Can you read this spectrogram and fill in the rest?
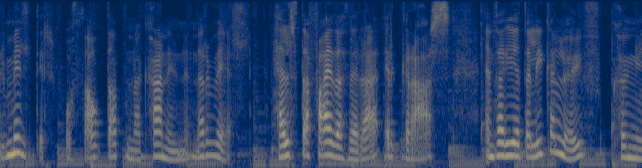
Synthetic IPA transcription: ɾmɪlt̪ɪɾ̥ɔɣθa̰wt̪apnakʰaːnɪnʏ̰nːaɾvɛ̰ːl̥hɛlst̪afaːjðaθejrːa̰ʔɛɾkɾa̰ːsɛnθaɾjɛːt̪aliːkalœːɥvkʰœɥŋl

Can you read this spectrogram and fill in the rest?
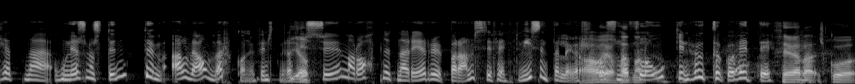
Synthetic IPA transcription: çjɛt̪nahunɛɾsɔːnast̪ʏnt̪ʏma̰lvɛawmœr̥khɔnʏmfɪnst̪mɪnaθisʏːmaɾɔhpnʏt̪naɾɛɾʏpaːɾaansɪr̥ejn̥t̪viːsɪnt̪alɛ̰ɣa̰ɾ̥ɔsɔnanfloːwcɪnɦœɣt̪ʰokawɦejt̪ɪθɛːɣaɾaskɔ

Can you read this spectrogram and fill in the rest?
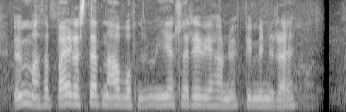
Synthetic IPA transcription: ʏmːaðθaðpaːjɾast̪ɛpnaavɔhpnʏnɔjɛɛht̪laɾɪːvjaɦavnɪʏhpimɪnːɪɾa̰ːjðɪ

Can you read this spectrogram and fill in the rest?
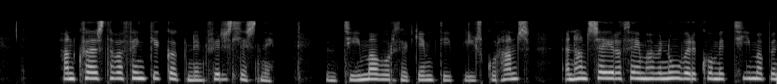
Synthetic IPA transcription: hanːkʰvɛːðst̪haːvafejɲcɪkœknɪnfɪɾɪ̥ɾ̥t̪lɪst̪nɪ | ʏmt̪ʰiːmavɔɾʏ̥θœɥcejmt̪ɪpiːlskuɾ̥ɦans | ɛnɦanːseːjɪɾaðθejmɦaːvɪnuvɛːɾɪkʰɔːmɪðt̪ʰːiːmapʏ

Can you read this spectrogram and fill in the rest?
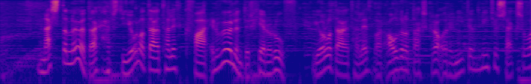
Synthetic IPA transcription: najst̪alœːɣat̪axhɛfst̪ʏjoːwlat̪aːɣat̪ʰaːlɪð̥kʰv̥aːɾʔɛ̰ɾvœːlʏnt̪ʏɾ̥çɛːɾawɾuːf | joːwlat̪aːɣat̪ʰaːlɪðva̰ɾʔa̰ːwðɾat̪axskɾawʔaɾɪniːt̪ʰj̪nɾniːt̪ʰiosɛ̰ksɔ

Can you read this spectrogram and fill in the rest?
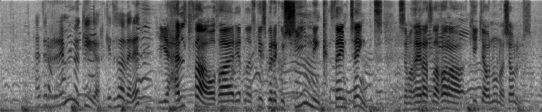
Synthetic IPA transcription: θɛht̪ʏɾrɪmːʏciːɣa̰ɾ̥cɛːt̪ʏɾ̥θaðvɛːɾɪθ | jɛɦɛlt̪θaɔɣθaðɛɾ̥çjɛt̪naðscɪlsmɛɾɪhkvʏ̥siːniŋkθejmt̪ʰejŋt̪ | sɛmaðθeɾat̪laafaːɾacʰiːcaːwnuːnasjawlvɛɾ̥

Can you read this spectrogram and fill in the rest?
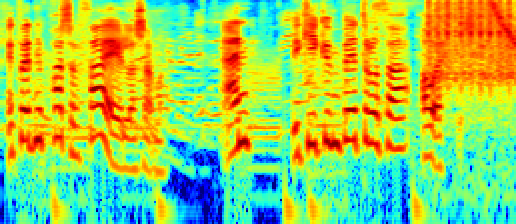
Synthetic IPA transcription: ɛnkʰvɛt̪nɪpʰasaɾ̥θaɛjɛlasa̰ːma | ɛnvɪðciːcʏmpɛːt̪ɾawθaawɛfc̪ɪɾ̥

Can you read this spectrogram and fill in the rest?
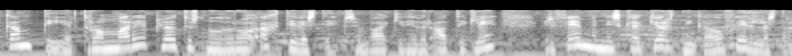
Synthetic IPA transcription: kant̪ɪ̰ɛɾ̥t̪ʰɾɔmːaɾɪpʰlœːɥt̪ʏst̪nuːðʏɾɔɣa̰xt̪ɪvɪst̪ɪhsɛmvaːcɪðɦɛvʏɾʔa̰ːt̪ʰvɪklɪffɪɾɪɾ̥fɛːmɪnːiskacœɾt̪niŋkaɔɣfɪːɾɪlɛst̪ɾa

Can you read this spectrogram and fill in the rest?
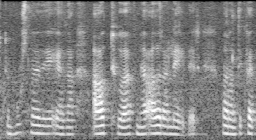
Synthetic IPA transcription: t̪ʏmɦuːsnaːjðɪɛða | aːt̪ʰuavmɛða̰ðɾaleːjðɪ̰ɾ̥ | vaɾant̪ɪkʰvɛt̪

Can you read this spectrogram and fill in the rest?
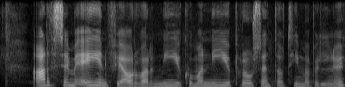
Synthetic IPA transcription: aɾðsɛmɪeːjɪnfjaːwɾvaɾniːjʏkʰɔːmaniːjʏpʰɾoːwsɛn̥t̪awt̪ʰiːmapɪlɪnʏ

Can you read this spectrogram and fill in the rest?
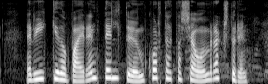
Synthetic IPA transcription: riːcɪðɔwpaːjɾɪnt̪ɪlt̪ʏʏmkʰvɔr̥t̪θɛht̪asjaːwʏmrɛkst̪ʏɾɪn

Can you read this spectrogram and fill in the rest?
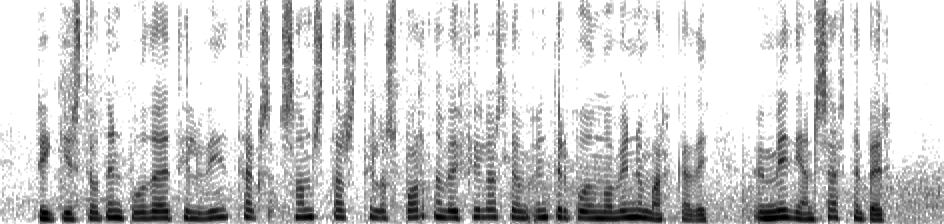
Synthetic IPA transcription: riːcɪst̪jowt̪nɪnpoːðaðɪt̪ʰɪlvɪðt̪ʰaksːamst̪awst̪ʰɪlaðspɔɾt̪navɪðfjɛːlast̪lɛɣʏmʔʏ̰nt̪ɪɾpoːwðʏmawvɪnːʏmar̥kaðɪ | ʔʏ̰mːɪðjansɛft̪ʰɛmpɛɾ̥

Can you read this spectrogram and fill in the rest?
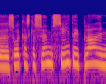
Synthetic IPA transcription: sɔɛɾ̥kʰanscɪasœːmʏ̥siːðʏiplaːðɪnː

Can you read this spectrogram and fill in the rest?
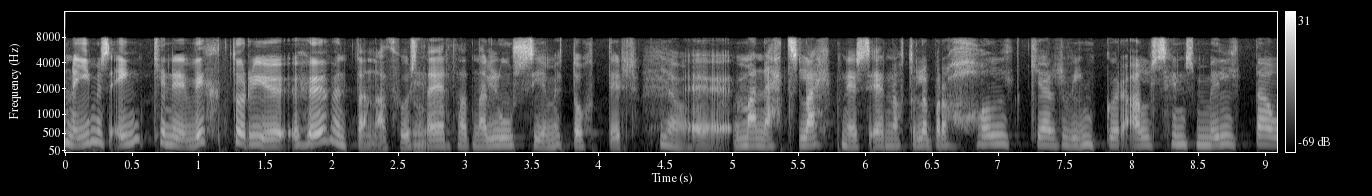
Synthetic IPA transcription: nːaiːmɪnsejɲcɛnːɪvɪxt̪ɔɾjʏɦœːvʏnt̪anːa̰θust̪θaðɛɾ̥θat̪naluːsiɛmɪt̪ːowht̪ɪɾ̥̰ | manːɛht̪slajhknɛsɛɾnɔht̪ɾlɛɣapaɾahɔlt̪carviŋkʏɾa̰lshɪnsmɪlt̪a

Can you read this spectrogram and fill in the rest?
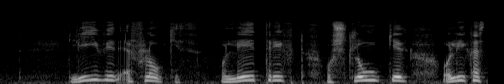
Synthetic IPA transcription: liːvɪðɛ̰ɾ̥floːwcɪð | ɔɣlɪːt̪ɾixt̪ɔɣst̪luŋcɪðɔ̰ɣliːkast̪

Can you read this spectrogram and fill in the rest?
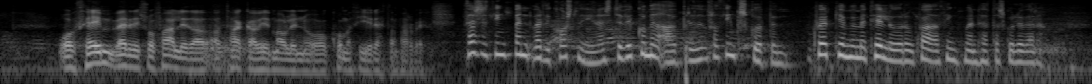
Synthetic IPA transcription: ɔɣθejmvɛɾðɪsɔfaːlɪða̰ða̰ðt̪ʰaːkavɪðmaːwlɪnːʏɔɣkʰɔːmaθiːrjɛht̪anfa̰ɾvɛ̰x | θɛsːɪθiŋkmɛnːvɛɾðɪkʰɔst̪nɪɾinajst̪ʏvɪhkːʏmɛðavpɾɪðʏmfɾawθiŋkskœːpʏmkʰvɛːɾ̥cɛːmʏmɛt̪ʰɪlːɛɣʏɾʏmkʰv̥aːðaθiŋkmɛnθɛht̪askʏlɪvɛːɾa

